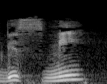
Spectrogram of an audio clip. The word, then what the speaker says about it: بسم: لا بد أن نقول بسمي بكسر الميم كأننا ننطق ياء لأن الكسرة بنت الياء،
